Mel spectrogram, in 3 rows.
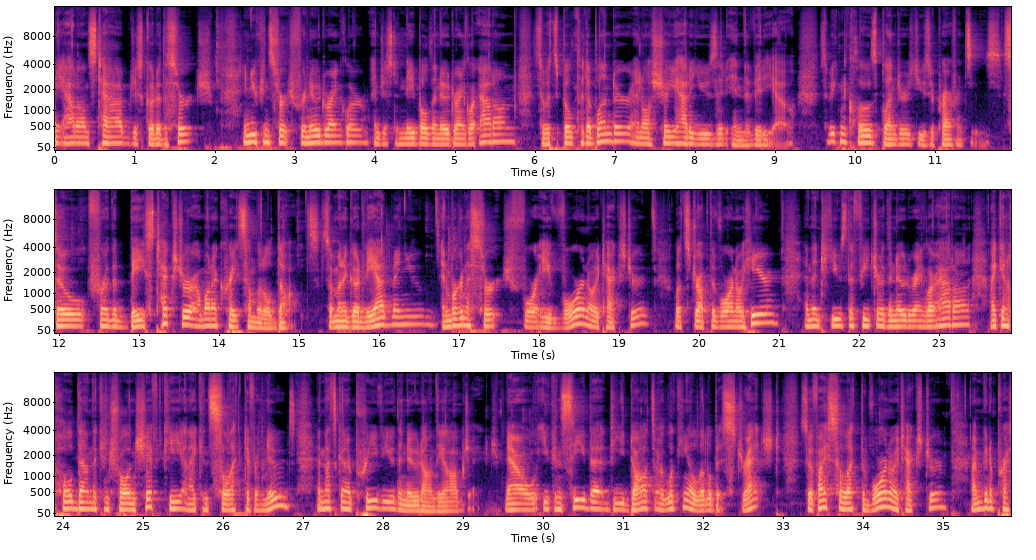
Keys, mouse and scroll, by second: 0.1 click, 1.0 click, 1.5-2.8 typing, 3.0 drag, 3.8 click, 11.0 click, 11.6 scroll down 1, 11.8-12.2 middle drag, 12.4-14.8 shift+middle drag, 14.9-16.1 middle drag, 15.4 typing, 16.0-17.9 drag, 16.8 typing, 18.5 click, 19.8 click, 19.9 typing, 26.0 ctrl+shift+click, 28.2 drag, 28.8-29.8 middle drag, 30.0-32.7 scroll up 2, 32.7 scroll down 2, 33.3 click, 35.7 ctrl+t.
